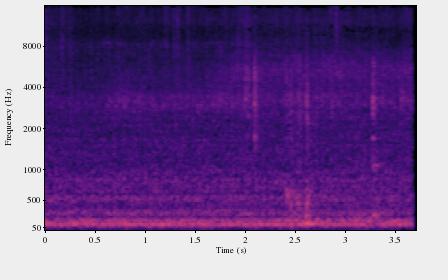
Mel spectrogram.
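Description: Tomatoes with salt and sugar fry in oil with a steady, dense sizzle, close and continuous, with faint scraping as the mixture is stirred in the pan.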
